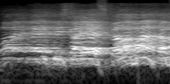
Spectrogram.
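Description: A group of folk dancers shouting together without accompaniment, many overlapping voices with rising and falling pitch. These are typical of the calls Moldovan dancers shout during a dance.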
